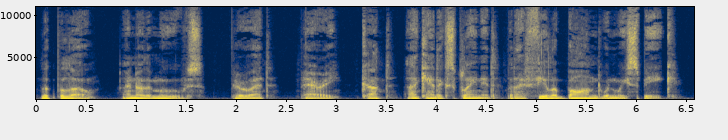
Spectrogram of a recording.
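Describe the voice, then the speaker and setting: An actor voicing a stoic, sardonic monster-hunting warrior in a video game, gruff and gravelly, with a terse, deadpan way of talking. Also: male voice, extremely low pitch, moderate pace, dry recording, heavily acted. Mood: dry, composed. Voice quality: gravelly, husky rasp.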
